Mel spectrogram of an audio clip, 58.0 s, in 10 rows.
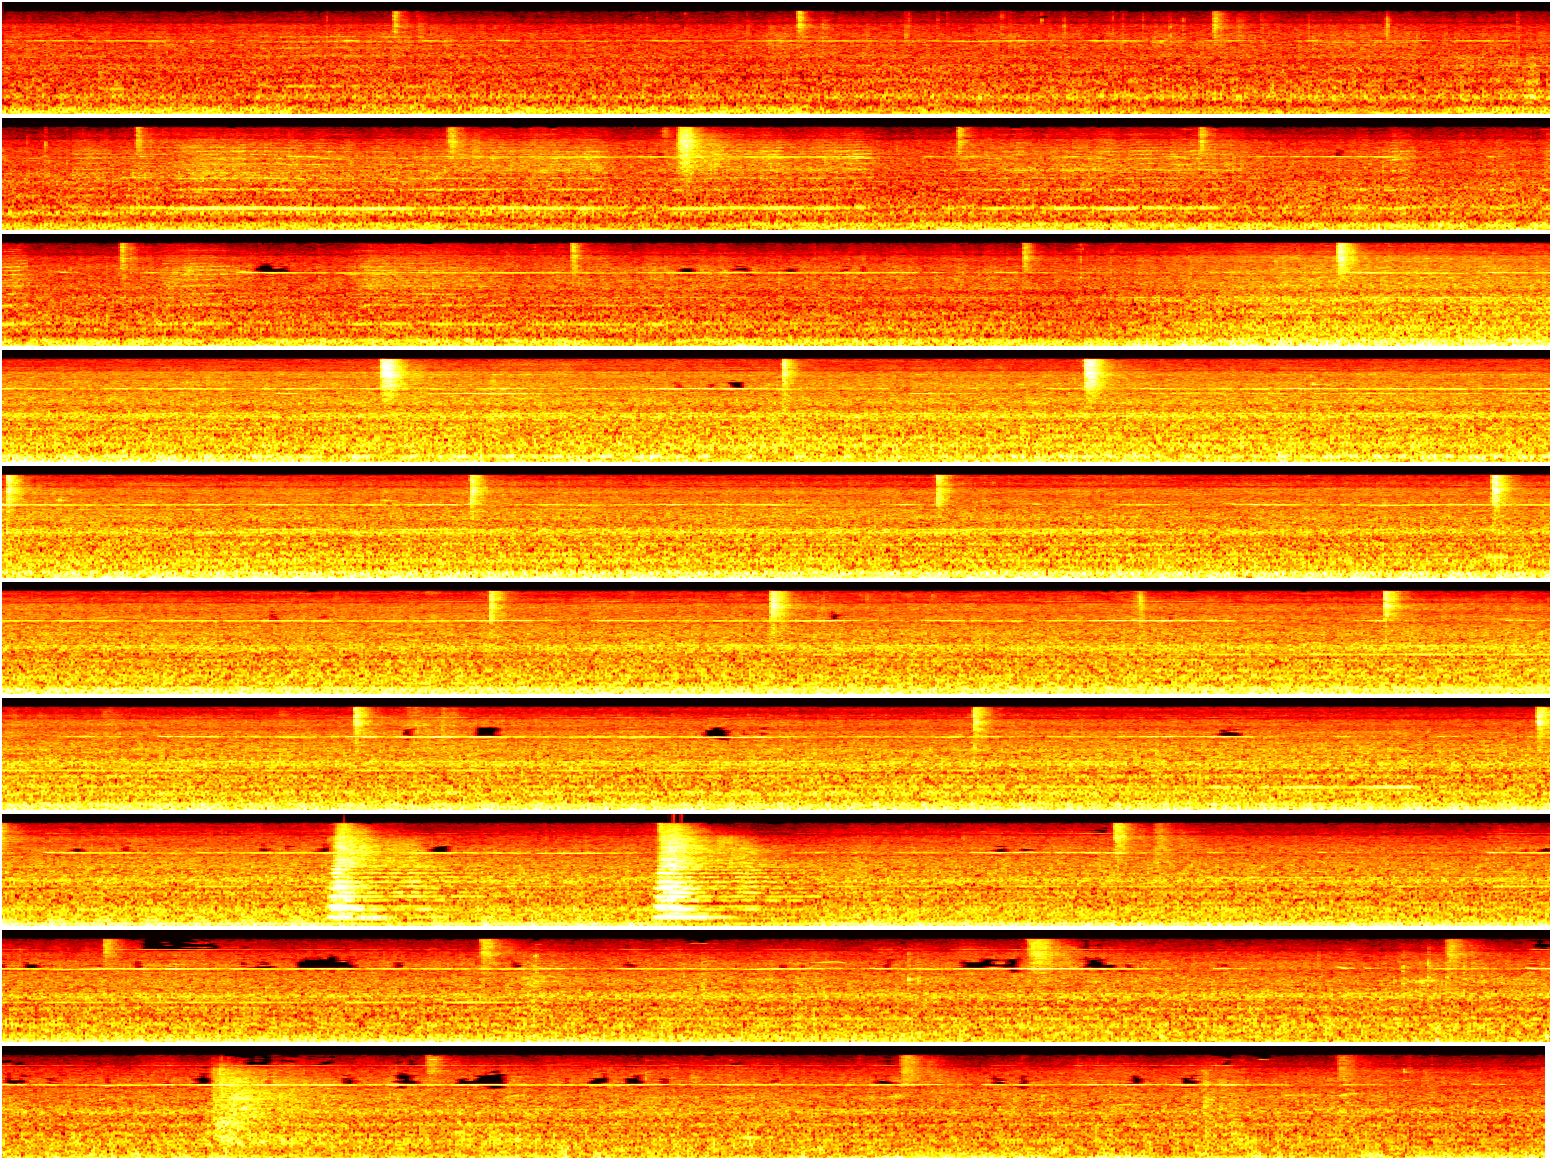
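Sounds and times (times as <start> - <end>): train rumbling past: 0.0 - 58.0
light clicks of train wheels: 1.3 - 58.0
train horn toots: 6.0 - 14.3, 41.8 - 43.8.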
